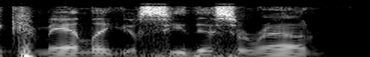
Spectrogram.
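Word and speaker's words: cmdlet: to when I say commandlet you'll see this around it's written like this CMD let so if you see that that's pronounced commandlet and uh just want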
